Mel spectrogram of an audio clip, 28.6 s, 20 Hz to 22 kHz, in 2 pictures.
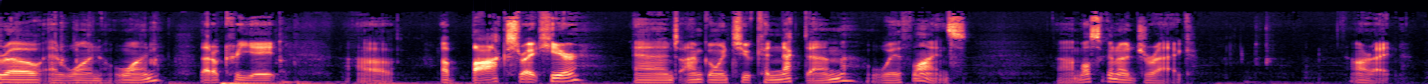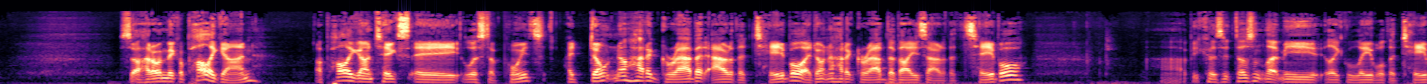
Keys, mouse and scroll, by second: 0.2 Tab, 1.6 1, 4.0 middle click, 4.0 middle click, 8.0 click, 9.7 click, 11.6 click, 14.3 click, 15.4 click, 26.7 click, 27.4 click.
